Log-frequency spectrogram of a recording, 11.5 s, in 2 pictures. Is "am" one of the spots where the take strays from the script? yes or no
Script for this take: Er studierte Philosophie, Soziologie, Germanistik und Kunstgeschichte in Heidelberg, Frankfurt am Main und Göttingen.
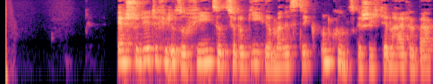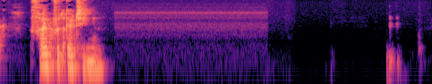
yes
